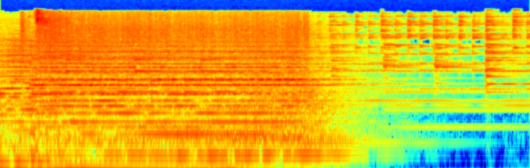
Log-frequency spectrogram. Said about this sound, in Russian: Это торжественный звон, да? Дедушка, сегодня праздник.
